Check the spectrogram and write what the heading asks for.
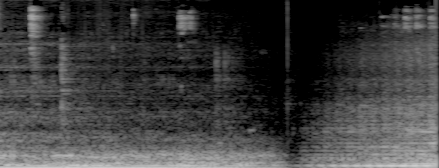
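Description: Deep low rumbling logo-intro sound effect with a dark music bed, fading out about three seconds in, then a second deep rumble swelling in for the next logo card.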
